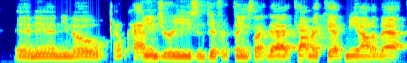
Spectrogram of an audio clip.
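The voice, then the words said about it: Southern US accent, slight drawl. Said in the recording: “I got a little bit of an accent too sometimes... you sound like you're from Louisiana too... I got a good Southern accent, but it's definitely not a Texas accent,... but I got a little Southern draw here and there”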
